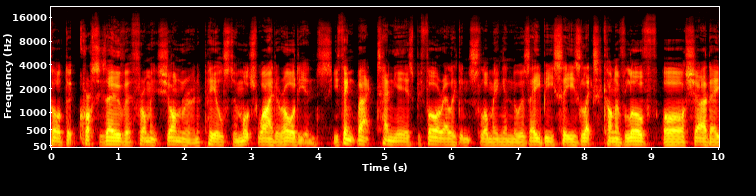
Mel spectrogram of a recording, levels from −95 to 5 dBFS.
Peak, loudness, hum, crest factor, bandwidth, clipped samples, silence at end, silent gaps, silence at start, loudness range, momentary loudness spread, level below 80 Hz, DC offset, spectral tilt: -4 dBFS; -23 LUFS; none; 18 dB; 14.5 kHz; under 0.1%; 0 s; none; 0 s; 2 LU; 9 LU; -46 dBFS; under 0.1%; -6 dB/octave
